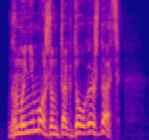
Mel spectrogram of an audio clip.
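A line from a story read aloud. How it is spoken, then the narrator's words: Desperate shout. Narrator (Russian): Закричал с мужеством отчаяния доктор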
